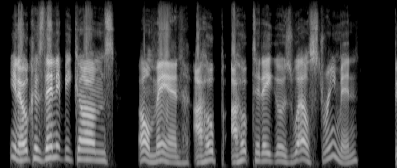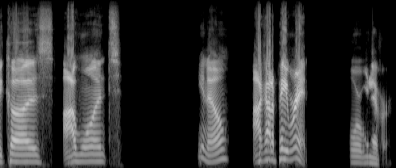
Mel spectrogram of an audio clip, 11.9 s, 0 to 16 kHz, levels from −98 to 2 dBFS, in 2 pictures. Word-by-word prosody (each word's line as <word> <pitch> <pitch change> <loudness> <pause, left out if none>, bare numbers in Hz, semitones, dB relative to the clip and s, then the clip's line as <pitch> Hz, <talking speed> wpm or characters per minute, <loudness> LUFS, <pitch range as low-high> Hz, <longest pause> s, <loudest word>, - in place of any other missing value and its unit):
You 240 - +4
know? 180 +2 +6
'Cause 215 -3 -5
then 240 +2 +8
it 240 -5 +1
becomes, 195 -5 0 0.4
"Oh 190 -2 -1
man, 135 -6 +3
I - - +1
hope 175 +2 -9
I 140 - 0
hope 190 +1 -10
today 175 -1 +1
goes 155 -3 -10
well 180 0 -1
streaming 175 - -6 0.5
because 150 -1 0
I - - +4
want" 160 0 -5 1.2
you - - -10
know, 190 +8 -2 0.3
"I - - +3
gotta 195 -1 +3
pay 210 +3 +5
rent," 190 - +4 0.7
or 135 -1 -13
whenever. 115 -7 -6
170 Hz, 135 wpm, -23 LUFS, 150-195 Hz, 1.2 s, then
